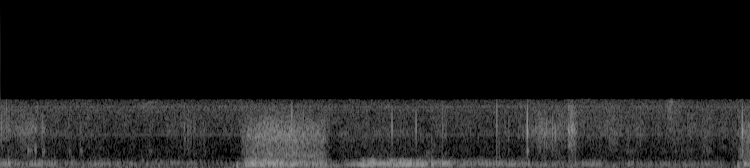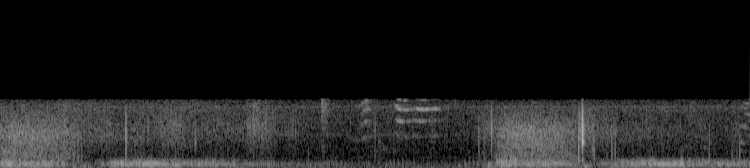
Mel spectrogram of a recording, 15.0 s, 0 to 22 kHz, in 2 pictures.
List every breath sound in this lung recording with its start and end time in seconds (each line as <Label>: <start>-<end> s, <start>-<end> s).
Inhalation: 2.33-3.31 s, 7.36-8.43 s, 12.40-13.59 s
Exhalation: 3.40-6.03 s, 8.47-10.54 s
